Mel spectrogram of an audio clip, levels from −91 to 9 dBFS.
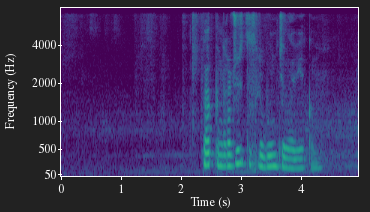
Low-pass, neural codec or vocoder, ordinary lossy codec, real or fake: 7.2 kHz; vocoder, 44.1 kHz, 128 mel bands every 512 samples, BigVGAN v2; none; fake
